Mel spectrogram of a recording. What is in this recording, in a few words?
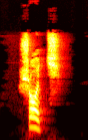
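"шоч", Komi, female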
